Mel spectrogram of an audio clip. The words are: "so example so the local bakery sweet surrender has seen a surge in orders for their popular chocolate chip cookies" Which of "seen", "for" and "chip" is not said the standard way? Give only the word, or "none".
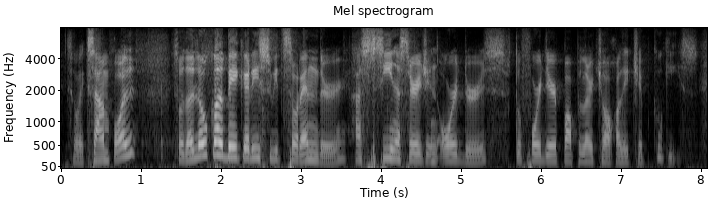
none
